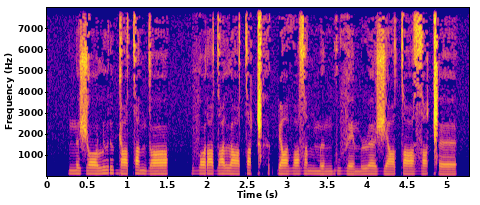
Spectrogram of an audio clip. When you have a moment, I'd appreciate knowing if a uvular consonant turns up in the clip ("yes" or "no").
no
